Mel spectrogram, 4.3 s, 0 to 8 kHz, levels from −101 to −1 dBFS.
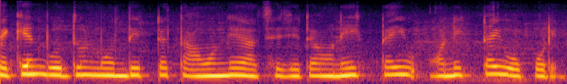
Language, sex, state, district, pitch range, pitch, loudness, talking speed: Bengali, female, Odisha, Khordha, 195-220 Hz, 210 Hz, -16 LUFS, 125 wpm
